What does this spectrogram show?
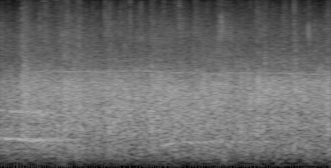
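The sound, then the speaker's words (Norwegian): An audience applauding steadily, a dense, continuous wash of many hands clapping at an even loudness throughout, with no voices standing out. “La oss alle gi dem en skikkelig, skikkelig applaus!”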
